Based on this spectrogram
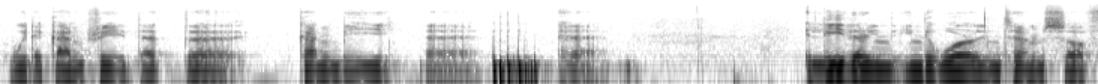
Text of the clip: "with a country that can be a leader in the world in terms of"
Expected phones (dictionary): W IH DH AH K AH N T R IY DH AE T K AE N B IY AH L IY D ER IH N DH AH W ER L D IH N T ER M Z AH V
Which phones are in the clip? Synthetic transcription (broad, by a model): W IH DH AH K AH N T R IY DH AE T K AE N B IY AH L IY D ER IH N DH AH W ER L D IH N T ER M S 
